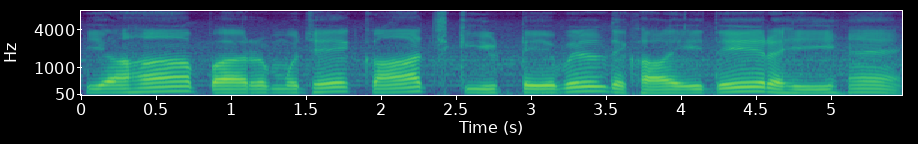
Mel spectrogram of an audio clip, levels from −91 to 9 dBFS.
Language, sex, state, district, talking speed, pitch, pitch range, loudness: Hindi, male, Madhya Pradesh, Katni, 110 wpm, 125 Hz, 120-145 Hz, -15 LUFS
